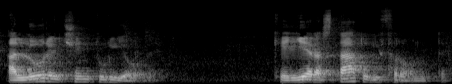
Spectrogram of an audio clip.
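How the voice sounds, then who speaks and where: A priest giving a sermon, telling a story and putting questions to his listeners, often slowing down for emphasis. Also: fairly low pitch, vocal fry, reverberant. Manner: storytelling, asks the audience questions, slows down for emphasis.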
